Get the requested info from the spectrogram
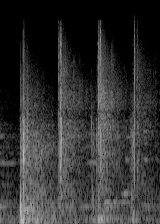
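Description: Schuhplattler dancers' hand slaps and claps land together in four loud, sharp strikes, about two a second, over faint dance music.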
